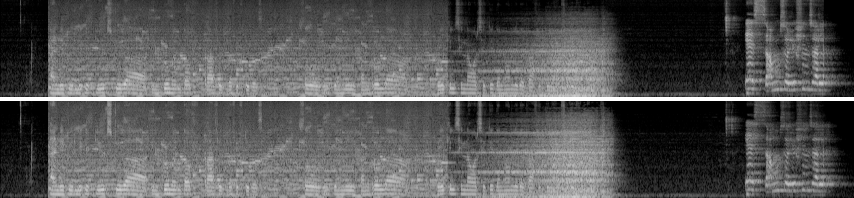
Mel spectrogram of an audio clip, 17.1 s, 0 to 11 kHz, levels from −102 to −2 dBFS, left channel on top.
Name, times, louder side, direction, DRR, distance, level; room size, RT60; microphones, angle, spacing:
sound 1, 1.0-9.0, right 1 dB, 15° right, 0.9 m, -34 dB
voice 1, 1.0-5.4 6.0-8.2 8.7-11.9, right 2 dB, 45° right, 10 dB, 1.1 m, -30 dB
sound 2, 9.4-12.3, right 3 dB, 80° right, 1.6 m, -27 dB
voice 2, 14.9-16.5, left 3 dB, 75° left, 5 dB, 3.7 m, -32 dB
26.5 x 13.0 x 9.5 m, 0.78 s
head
